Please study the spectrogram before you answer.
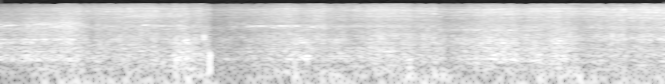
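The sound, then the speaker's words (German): Water splashes and burbles steadily with a dense, rushing texture, with a brief dip in the middle. Nobody speaks. “Irgendwas plätschert hier. Was plätschert denn hier was?”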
